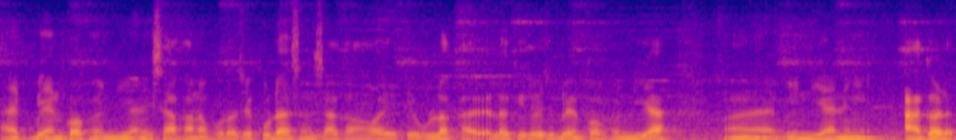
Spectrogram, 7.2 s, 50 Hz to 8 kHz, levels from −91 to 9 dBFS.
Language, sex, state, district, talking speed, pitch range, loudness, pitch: Gujarati, male, Gujarat, Gandhinagar, 190 wpm, 95-110 Hz, -23 LUFS, 100 Hz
